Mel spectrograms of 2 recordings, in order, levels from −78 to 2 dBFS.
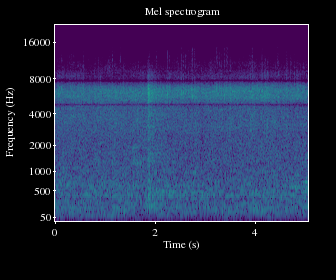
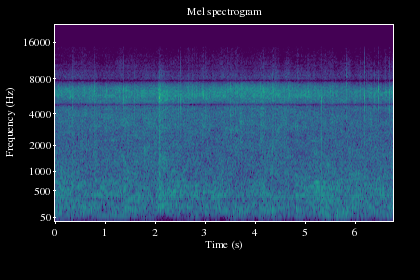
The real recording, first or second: first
